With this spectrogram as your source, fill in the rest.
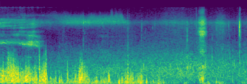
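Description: Wind gusts buffet the microphone on a seaside breakwater during shore casting, a loud rough rumble with rushing noise and occasional sharp bursts, no voices.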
